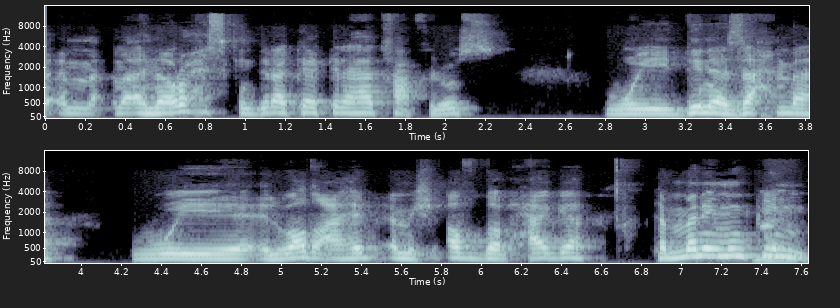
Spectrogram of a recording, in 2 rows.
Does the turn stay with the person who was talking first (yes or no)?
yes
